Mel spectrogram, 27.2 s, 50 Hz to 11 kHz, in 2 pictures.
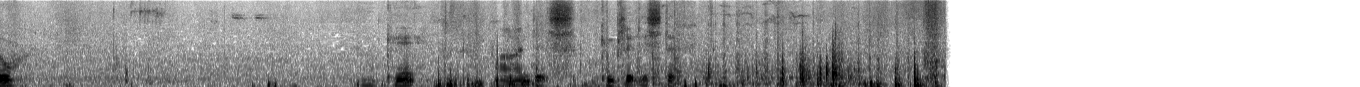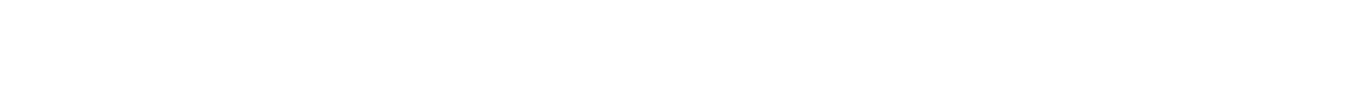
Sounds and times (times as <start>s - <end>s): Speech: 0.0s - 0.2s, 3.6s - 4.2s, 5.0s - 7.0s
Outside, urban or manmade: 0.0s - 9.5s.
